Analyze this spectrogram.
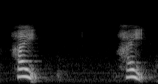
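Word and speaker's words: はい: 순서대로 연결만 해주시면 되요 4 는 하이 하이 이렇게 발음 하구요 하이 험 100 하이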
